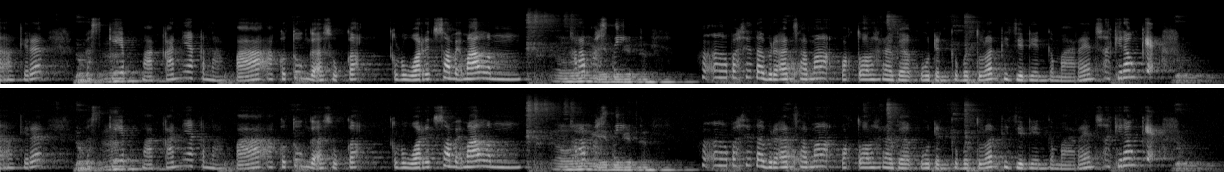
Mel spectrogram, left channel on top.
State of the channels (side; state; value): right; noise; hiss, 27 dB below the sound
